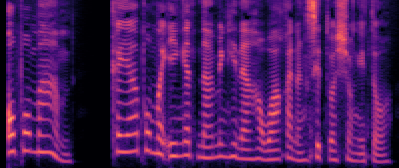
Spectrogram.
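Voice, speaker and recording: A woman's voice: medium pitch, very animated, moderate pace, warm tone, dry recording, clean studio sound, close to an everyday voice. A woman with a Filipino accent voicing a courteous but unyielding senior police officer in an audio drama, formal and professional. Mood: polite, insistent.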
